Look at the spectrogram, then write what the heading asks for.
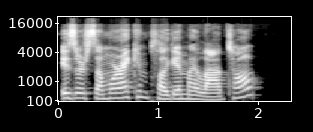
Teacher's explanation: at the end, my intonation slightly rises because this is a yes or no question. If you're asking a yes or no question, then your intonation can rise at the end to show it's a question.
